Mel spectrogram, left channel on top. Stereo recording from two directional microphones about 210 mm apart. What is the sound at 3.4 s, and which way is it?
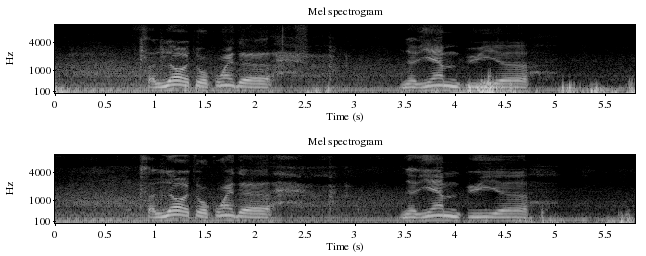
Speech, centre (ahead or behind).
